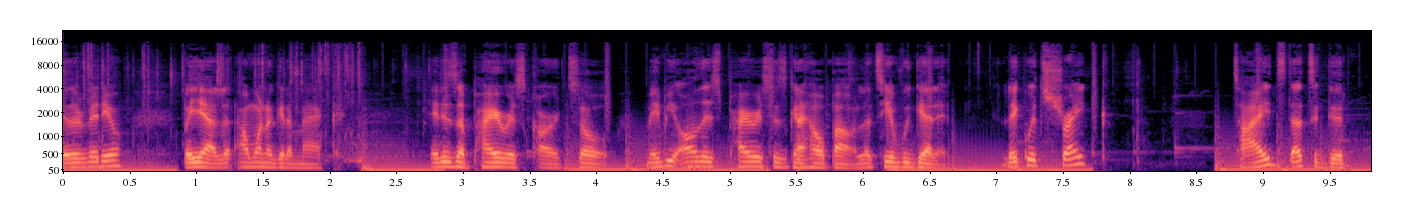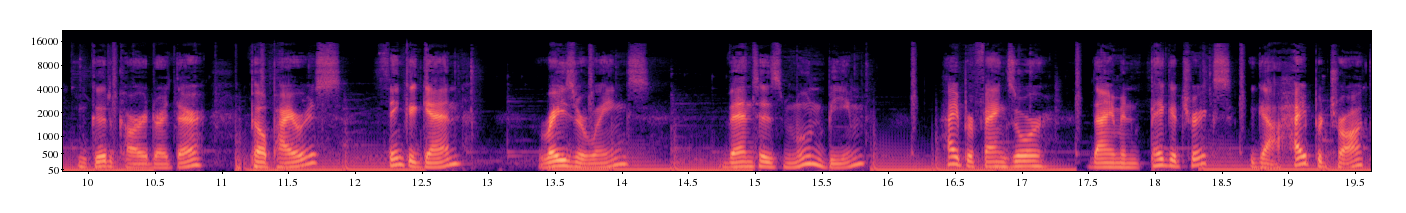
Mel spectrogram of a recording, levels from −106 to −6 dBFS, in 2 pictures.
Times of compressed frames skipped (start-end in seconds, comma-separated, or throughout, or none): 3.55-3.60, 5.51-5.55, 11.17-11.21, 14.99-15.02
